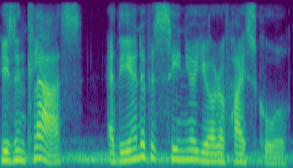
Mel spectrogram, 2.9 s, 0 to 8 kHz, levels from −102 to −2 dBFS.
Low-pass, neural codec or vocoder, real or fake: 7.2 kHz; none; real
